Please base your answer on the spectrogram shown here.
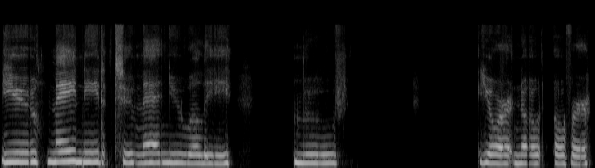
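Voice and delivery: slow, measured dictation voice; dictating. Acted. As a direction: dictate each phrase carefully. Dictating tip into the note.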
